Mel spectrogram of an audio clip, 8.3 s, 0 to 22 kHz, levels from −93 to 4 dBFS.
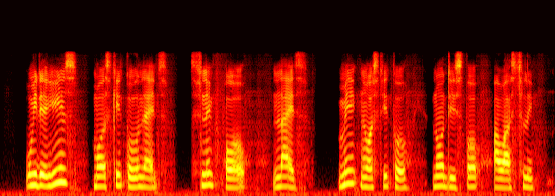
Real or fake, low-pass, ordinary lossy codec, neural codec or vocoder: fake; 7.2 kHz; none; autoencoder, 22.05 kHz, a latent of 192 numbers a frame, VITS, trained on many speakers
